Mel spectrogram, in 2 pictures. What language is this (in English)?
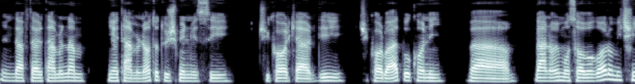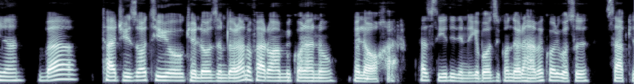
Persian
